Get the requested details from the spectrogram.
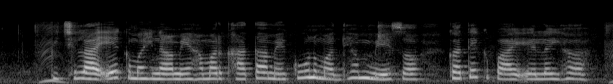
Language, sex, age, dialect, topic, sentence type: Maithili, male, 31-35, Southern/Standard, banking, question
